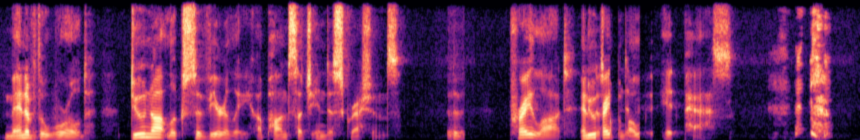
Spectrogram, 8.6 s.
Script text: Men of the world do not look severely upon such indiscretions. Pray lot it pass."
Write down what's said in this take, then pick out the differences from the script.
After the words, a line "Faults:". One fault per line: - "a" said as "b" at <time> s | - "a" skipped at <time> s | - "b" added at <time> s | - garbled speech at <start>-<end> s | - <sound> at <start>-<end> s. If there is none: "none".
Men of the world do not look severely upon such indiscretions. Pray lot [garbled] it pass."
Faults:
- laugh at 4.5-4.7 s
- garbled speech at 5.8-6.5 s
- sneeze at 7.7-8.3 s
